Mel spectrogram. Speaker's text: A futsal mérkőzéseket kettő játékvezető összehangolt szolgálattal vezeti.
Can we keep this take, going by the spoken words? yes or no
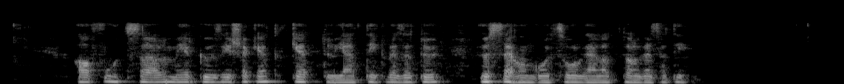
yes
